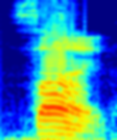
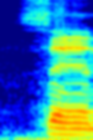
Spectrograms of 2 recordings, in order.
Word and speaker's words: sine: help me please mogen you don't actually pronounce announce the abbreviation it stands for something M so limit cosine sign not limb sin and cost or got it all right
